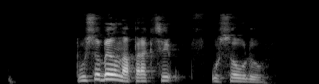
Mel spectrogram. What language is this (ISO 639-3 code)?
ces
